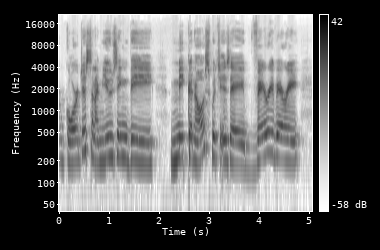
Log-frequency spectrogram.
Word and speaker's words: Mykonos: told me it is her husband was Greek and she said it's pronounced Mykonos so this is by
